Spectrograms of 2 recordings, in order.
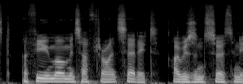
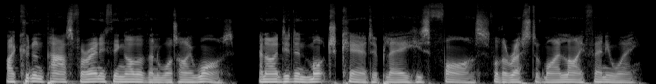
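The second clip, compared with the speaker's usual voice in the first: ordinary delivery, nothing marked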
